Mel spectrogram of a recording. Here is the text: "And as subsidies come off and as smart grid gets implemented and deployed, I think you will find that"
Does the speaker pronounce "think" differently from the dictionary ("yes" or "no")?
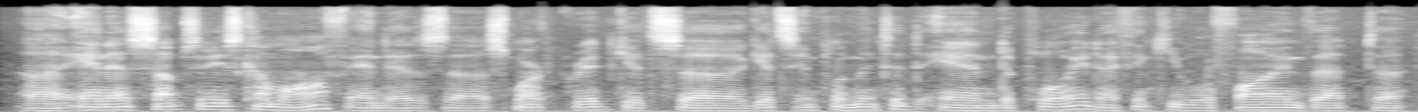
no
